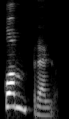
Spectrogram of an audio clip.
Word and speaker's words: cómpralo: lo se unen y se pronuncia cómpralo como esdrújula lleva batir se sometió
